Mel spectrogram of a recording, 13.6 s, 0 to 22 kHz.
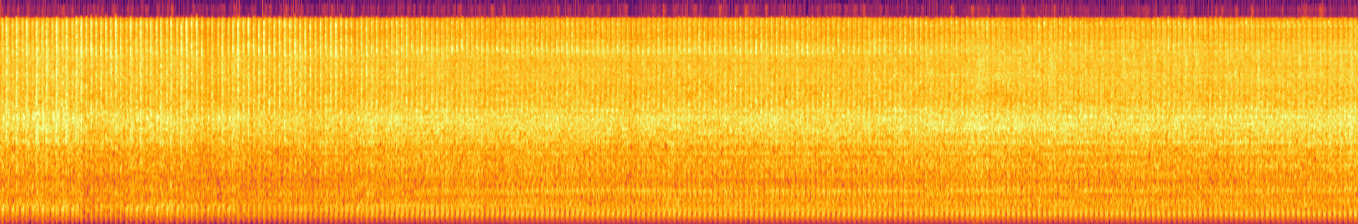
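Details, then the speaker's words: Super 12 hydro small engine, just started cold. About three lumpy beats a second with wavering, hunting note, won't settle: rough cold idle. "there we go yeah she definitely don't like the idol at all but it was kind of my fault"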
